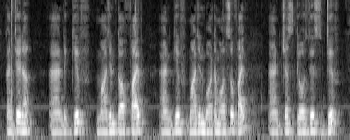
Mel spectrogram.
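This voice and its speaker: Somewhat breathy and monotone, a man talks at a medium pitch and a moderate pace. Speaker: coding tutorial YouTuber. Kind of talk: tutorial. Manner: hesitant with many fillers.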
